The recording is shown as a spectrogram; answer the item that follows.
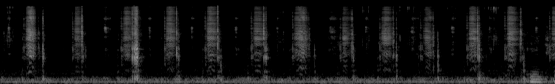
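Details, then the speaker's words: Cerumen impaction removal with an Elephant Ear trigger spray-bottle irrigation device, done by a nurse practitioner student: repeated sharp hissing squirts of water flushing wax from the ear canal over low room hum. "Now, sometimes the pressure by which you pull the trigger is how much pressure goes into the ear."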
